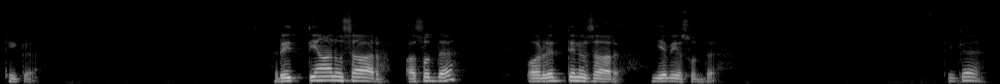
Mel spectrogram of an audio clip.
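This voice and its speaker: A male tutor working through exam spelling questions, slowly repeating each word and checking answers with frequent "ठीक है". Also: a little high, warm tone. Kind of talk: test-series answer walkthrough.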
